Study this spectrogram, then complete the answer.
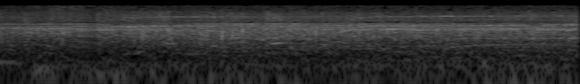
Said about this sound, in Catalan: Ara sí que ens sentim algun de xiuleta. Carme Forcadell, que es col·loca davant del faristol, es col·loca els davant... Algun xiulet, davant de la boca. Algun xiulet, ja, sí.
